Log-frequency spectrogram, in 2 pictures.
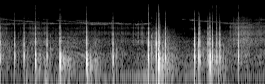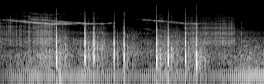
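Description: Fireworks going off: an irregular run of sharp bangs and pops, with several high whistles that fall slightly in pitch as shells rise.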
